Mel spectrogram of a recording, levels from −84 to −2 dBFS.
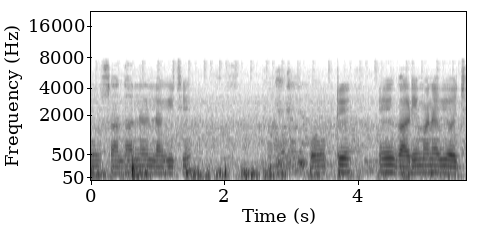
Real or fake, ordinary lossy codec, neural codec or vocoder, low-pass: real; none; none; none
